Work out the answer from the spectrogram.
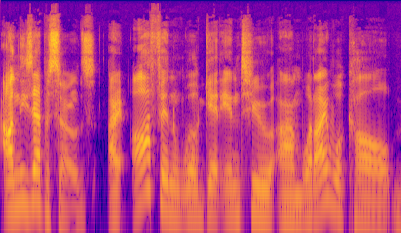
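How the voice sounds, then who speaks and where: A man hosts a theater interview show, chatty and upbeat. His pitch rises and falls in a lively way. The sound is close and dry, with no room around it. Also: moderate pace, dry recording. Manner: upbeat, chatty, uses fillers. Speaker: podcast host. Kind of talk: casual interview chat.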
